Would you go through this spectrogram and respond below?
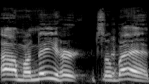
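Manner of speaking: put-on Southern drawl. Interviewer asking about Aaron Rodgers, doing Aaron Rodgers fake Southern accent. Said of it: "fake Southern accent thing".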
